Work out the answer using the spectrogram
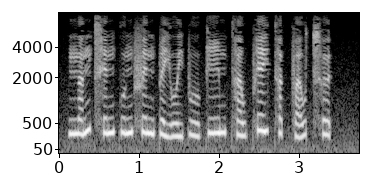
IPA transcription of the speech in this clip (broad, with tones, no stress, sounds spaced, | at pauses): ŋ ɐ˨˥ n t͡sʰ ɪ˨˧ ŋ kʷ ɪ˨˧ ŋ f ɪ˨ ŋ p e˨˩ j uː˨˩ j p uː˨˩ k iː˧ m t̪ʰ ɐ˨ w pʰ e˥ j t̪ʰ ɐ˧ k̚ f ɐ˨˥ w t͡sʰ ɵ˧ t̚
